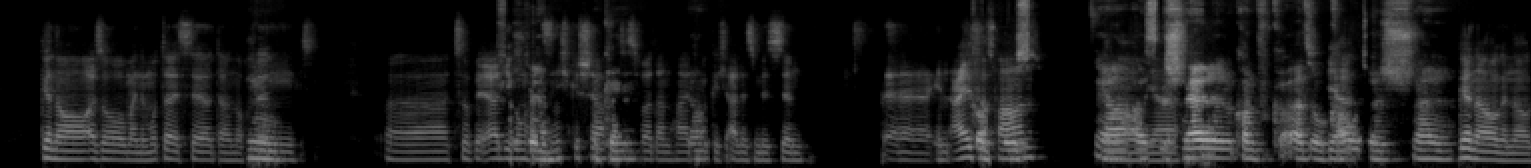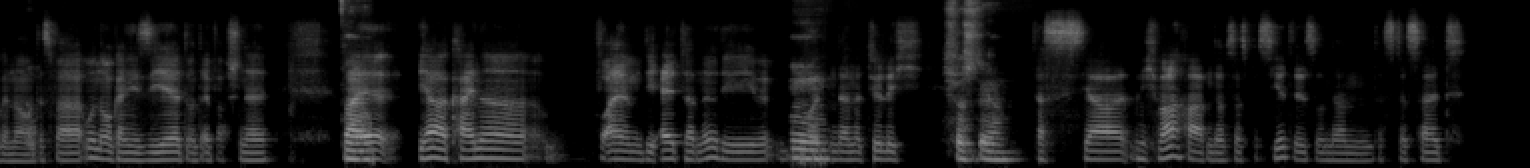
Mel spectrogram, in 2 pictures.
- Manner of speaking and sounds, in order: static; background speech; distorted speech; other background noise
- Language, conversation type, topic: German, unstructured, Wie hat ein Verlust in deinem Leben deine Sichtweise verändert?
- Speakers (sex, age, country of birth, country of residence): male, 30-34, Japan, Germany; male, 35-39, Germany, Germany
